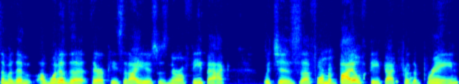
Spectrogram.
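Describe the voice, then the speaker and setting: Speaking at a moderate pace, a woman uses an ordinary speaking voice at a medium pitch, with ordinary pitch variation. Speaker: author and trauma recovery coach. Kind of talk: interview.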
